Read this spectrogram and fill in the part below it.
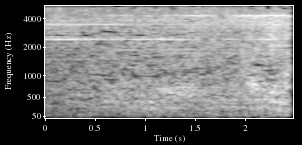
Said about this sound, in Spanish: ¿Qué es lo que viene por aquí? Efectivamente, vino un jet, un jet privado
